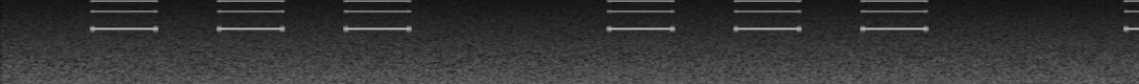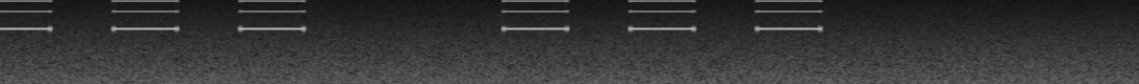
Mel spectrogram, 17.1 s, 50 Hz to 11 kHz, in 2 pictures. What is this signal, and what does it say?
Alarm pattern, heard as an alarm's beeps, played four times, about 3450 Hz. Temporal three. Smoke or fire, evacuate.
